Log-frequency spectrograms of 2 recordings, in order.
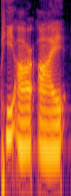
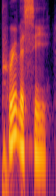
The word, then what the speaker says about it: privacy: is spelled p-r-i-v-a-c-y and in British English this word would be pronounced privacy in American English it would be privacy now some people I'm sure in the UK would say privacy and some people in America might even say privacy privacy privacy here's an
